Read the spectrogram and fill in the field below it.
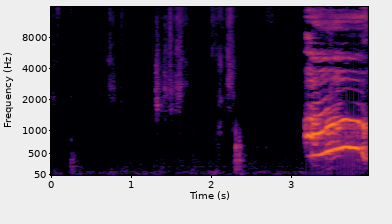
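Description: Book pages rustle as a woman turns them.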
